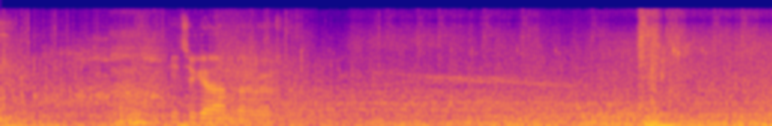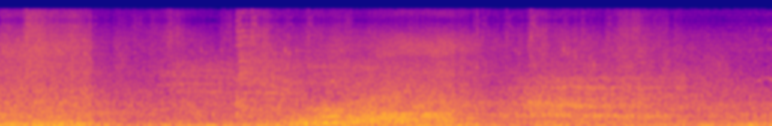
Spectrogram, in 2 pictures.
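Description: Magic spells burst and crackle in a busy battle.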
